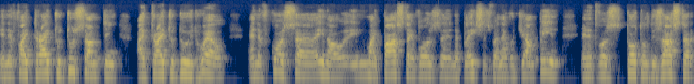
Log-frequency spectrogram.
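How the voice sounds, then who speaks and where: The recording is very clean, with a silent background. A man speaks at a moderate pace with high pitch and monotone, flat intonation. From Russia. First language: Russian. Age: 60s. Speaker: network marketer. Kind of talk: testimony on a business call.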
